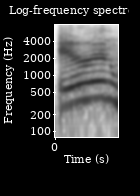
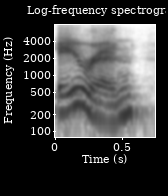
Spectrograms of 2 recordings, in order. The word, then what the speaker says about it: Aaryn: former Big Brother contestant entrepreneur mother of four Aaron Williams Aaron thanks so much for joining us or should I say Aaron I'm sure you get that all the time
